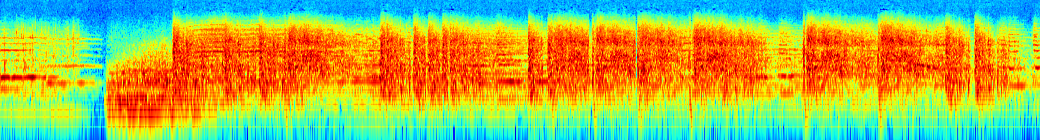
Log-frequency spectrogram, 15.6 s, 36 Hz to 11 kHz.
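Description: Gunfire in a 1941 Western film: after a brief quiet start, a dense, loud, sustained barrage of shots and rifle cracks with echoing reports, continuing without a break for the rest of the clip.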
